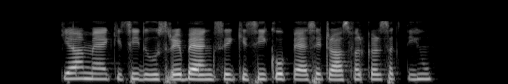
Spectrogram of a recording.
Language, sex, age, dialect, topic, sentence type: Hindi, female, 18-24, Hindustani Malvi Khadi Boli, banking, statement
